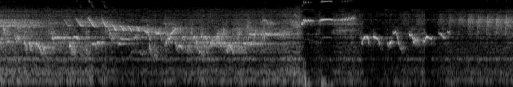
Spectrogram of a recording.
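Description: Many songbirds chirping together in quick, downward-sliding notes over a steady high insect buzz. A little under four seconds in, the sound cuts out abruptly, and then only a few sparser chirps are left.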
